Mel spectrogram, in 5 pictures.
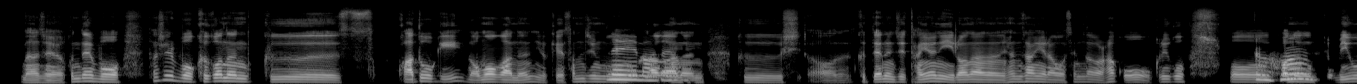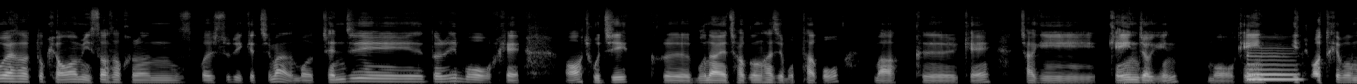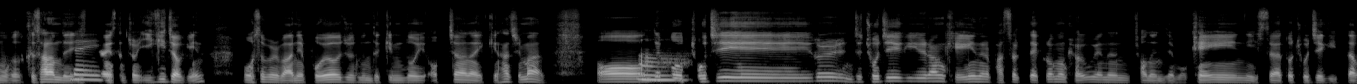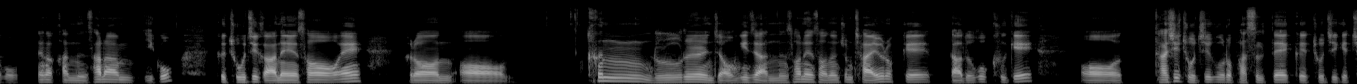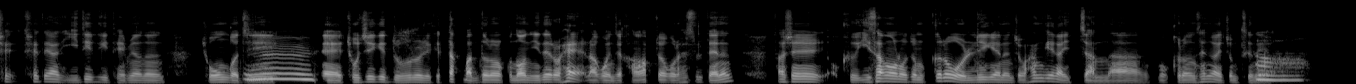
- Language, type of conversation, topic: Korean, podcast, 실패를 숨기려는 문화를 어떻게 바꿀 수 있을까요?
- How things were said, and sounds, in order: other background noise; tapping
